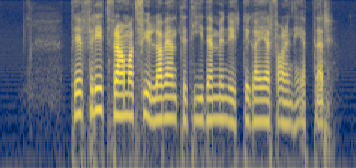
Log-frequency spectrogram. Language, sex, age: Swedish, female, 49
